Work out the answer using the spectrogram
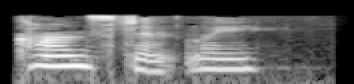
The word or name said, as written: constantly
